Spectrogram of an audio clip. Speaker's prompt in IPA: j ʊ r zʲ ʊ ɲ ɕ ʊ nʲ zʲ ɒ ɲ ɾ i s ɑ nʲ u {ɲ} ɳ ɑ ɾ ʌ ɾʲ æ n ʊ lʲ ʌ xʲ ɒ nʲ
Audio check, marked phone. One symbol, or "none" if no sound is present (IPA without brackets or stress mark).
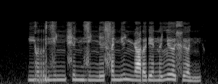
ɲ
